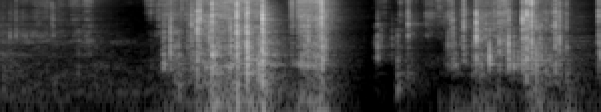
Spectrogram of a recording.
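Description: Paper crinkles and tears as a handmade paper surprise packet is opened up close, in two bursts of crumpling and rustling separated by brief pauses.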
